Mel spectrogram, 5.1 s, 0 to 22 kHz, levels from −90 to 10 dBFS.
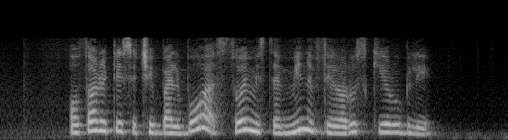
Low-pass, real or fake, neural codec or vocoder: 7.2 kHz; fake; codec, 16 kHz, 0.4 kbps, LongCat-Audio-Codec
